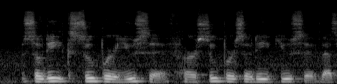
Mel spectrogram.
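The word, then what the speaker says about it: Sodiq Yusuff: Mobley Benitez versus Sadiq super Yusuf her super Sadiq Yousuf that's how you say it yeah Gabriel Bonita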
